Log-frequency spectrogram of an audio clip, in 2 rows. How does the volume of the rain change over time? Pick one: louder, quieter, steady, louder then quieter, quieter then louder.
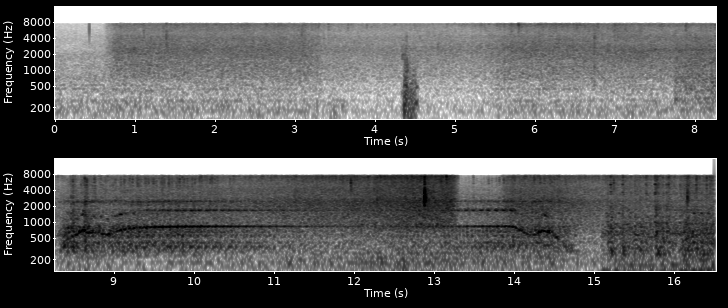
louder.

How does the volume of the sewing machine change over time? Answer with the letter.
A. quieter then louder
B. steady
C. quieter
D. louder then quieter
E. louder
A.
